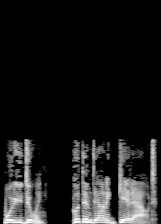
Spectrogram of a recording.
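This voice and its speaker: A woman's voice: medium pitch, normal speed, dry recording, voice pushed up, natural voice. A woman voicing a furious, abusive middle-aged father in a story reading, speaking in a snarling, menacing way. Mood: menacing, angry.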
